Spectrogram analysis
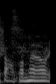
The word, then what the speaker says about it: Schopenhauer: The guy has a really, Schopenhauer, I believe is how it's pronounced. Schopenhauer, yeah. So Schopenhauer argued that people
